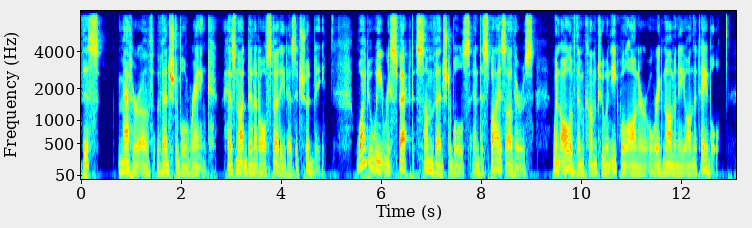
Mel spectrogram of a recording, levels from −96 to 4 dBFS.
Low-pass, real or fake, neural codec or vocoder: 7.2 kHz; fake; autoencoder, 48 kHz, 128 numbers a frame, DAC-VAE, trained on Japanese speech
